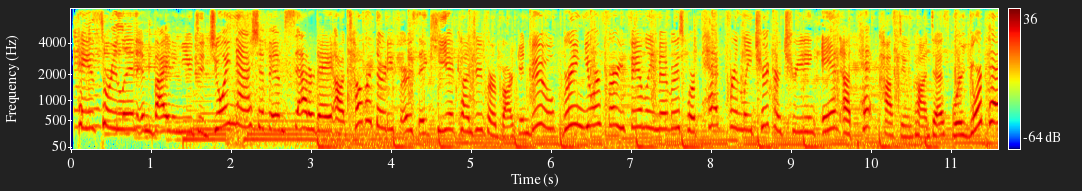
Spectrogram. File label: commercial voice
